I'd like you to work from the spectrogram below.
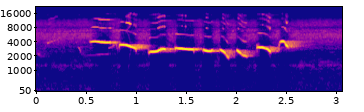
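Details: Oriental magpie-robin, locally kacer, in song used as therapy for stressed birds that will not sing: a fast, continuous string of loud whistled slurs wavering up and down for about two seconds.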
